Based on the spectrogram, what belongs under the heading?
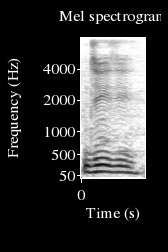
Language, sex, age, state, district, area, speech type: Urdu, male, 18-30, Uttar Pradesh, Ghaziabad, urban, spontaneous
